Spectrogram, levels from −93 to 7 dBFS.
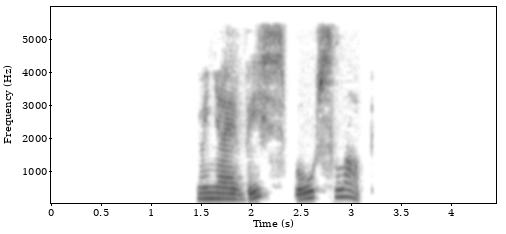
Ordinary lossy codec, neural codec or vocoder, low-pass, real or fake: MP3, 32 kbps; none; 5.4 kHz; real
